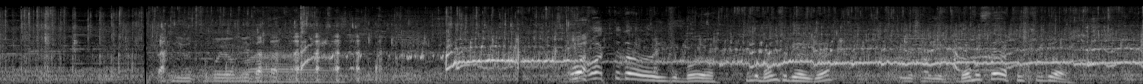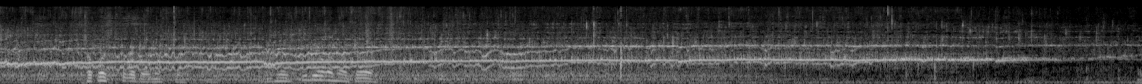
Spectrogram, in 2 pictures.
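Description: Hot oil sizzles steadily as food deep-fries.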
